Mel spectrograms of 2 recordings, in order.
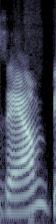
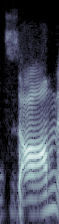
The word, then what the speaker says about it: Zam: And so it makes sense for Star Wars that her first name would be pronounced Zam because like that's a very Star Wars way of pronouncing things. But like in terms of the Middle East, it would have been Zom, if that makes any sense.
